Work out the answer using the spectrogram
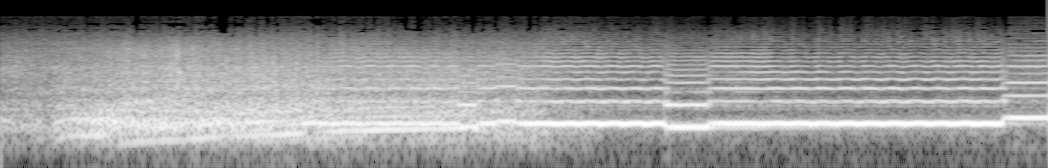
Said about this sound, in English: Surrounded by traffic, Lou Marino's taxi looks no different from any other. A few dents, some scratches, the need of a good paint job.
